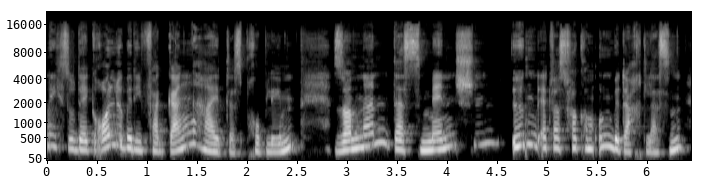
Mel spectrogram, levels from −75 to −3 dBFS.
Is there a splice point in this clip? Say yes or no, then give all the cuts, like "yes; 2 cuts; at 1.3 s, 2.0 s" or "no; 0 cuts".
no; 0 cuts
